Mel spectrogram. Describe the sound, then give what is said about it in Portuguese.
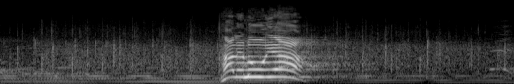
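A worship audience claps steadily for the Lord throughout, a dense patter of many hands, while a loud voice rises above it in a single sustained, sung-out shout midway. “Sei que você aplaudiu um pouco mais só para dar tempo de eu dobrar.”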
